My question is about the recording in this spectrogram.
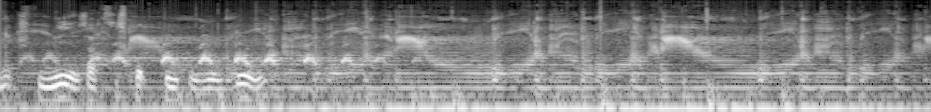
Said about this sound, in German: Die Suche nach dem perfekten Didgeridoo. Oder man hört sich es einfach nur an.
